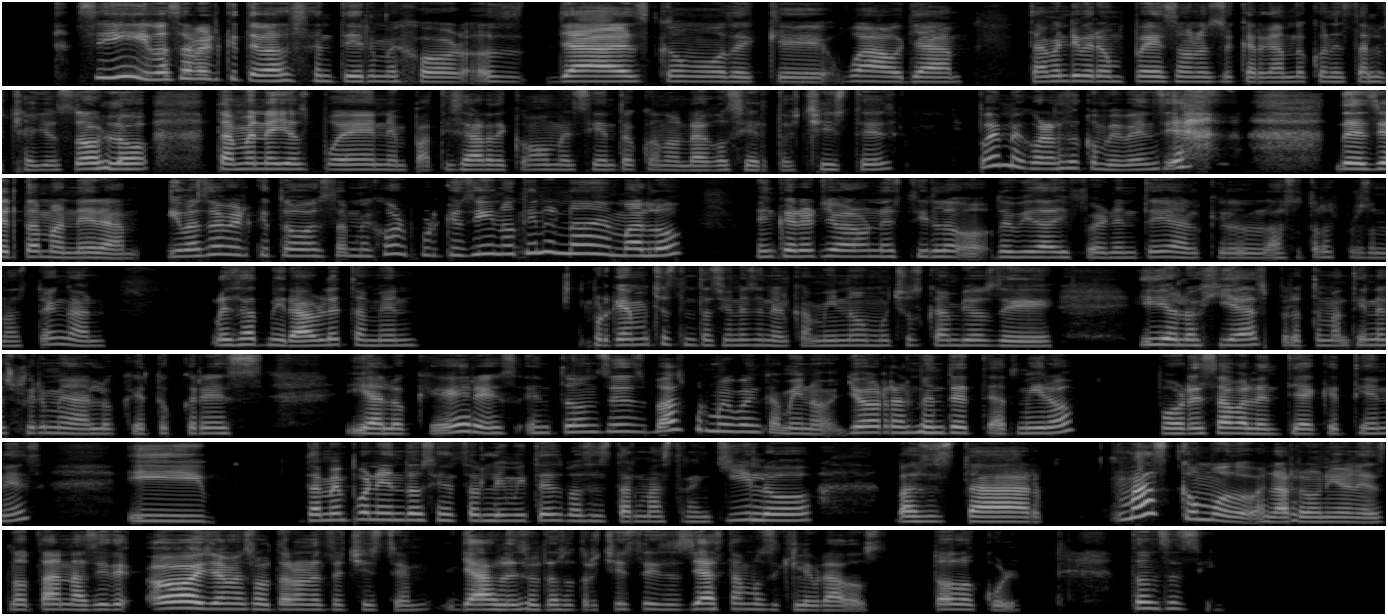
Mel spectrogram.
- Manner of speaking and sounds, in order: tapping; chuckle; chuckle
- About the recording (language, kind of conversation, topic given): Spanish, advice, ¿Cómo puedo mantener mis valores cuando otras personas me presionan para actuar en contra de mis convicciones?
